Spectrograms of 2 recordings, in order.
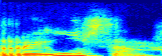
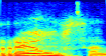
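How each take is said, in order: First: The e and u fall in separate syllables. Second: The e and u merge into one syllable. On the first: The speaker calls it right. "Digo rehúsa" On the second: The speaker calls it wrong. "Yo no digo rehúsa"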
